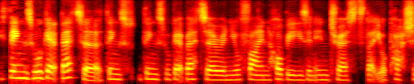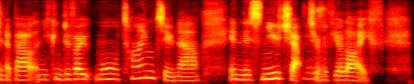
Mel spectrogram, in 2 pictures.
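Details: Adult woman speaking; typical speech.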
